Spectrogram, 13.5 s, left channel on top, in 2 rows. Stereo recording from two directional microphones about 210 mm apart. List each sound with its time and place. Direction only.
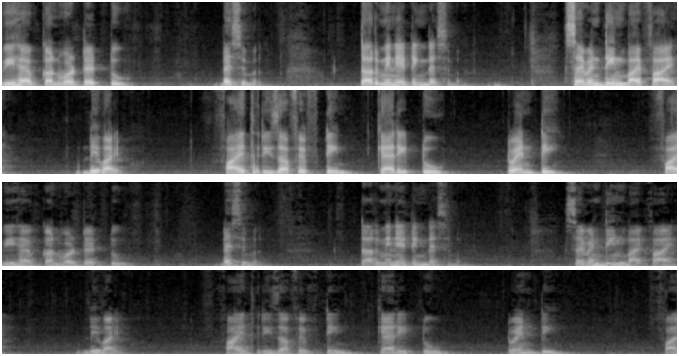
0.0 s a man's voice: 45° left (ahead or behind)
3.6 s speech: 45° left (ahead or behind)
5.7 s speech: 45° left (ahead or behind)
9.0 s speech: 45° left (ahead or behind)
13.4 s speech: 50° left (ahead or behind)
